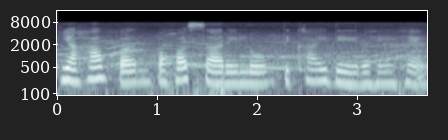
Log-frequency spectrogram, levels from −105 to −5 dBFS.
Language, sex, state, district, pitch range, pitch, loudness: Hindi, female, Madhya Pradesh, Katni, 185-225 Hz, 205 Hz, -18 LUFS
